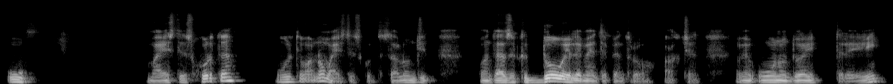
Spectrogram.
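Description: Man, teacher, classroom lecture, explanatory, husky. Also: deep voice, sing-song, warm tone. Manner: explanatory, checks understanding with "nu?".

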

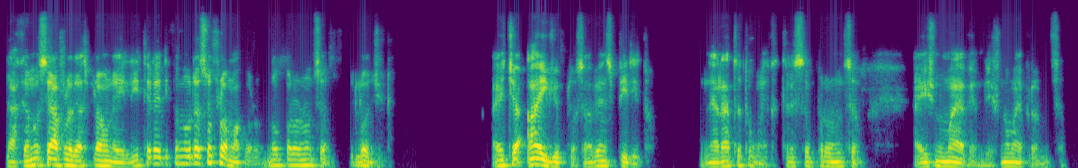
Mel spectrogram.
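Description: A man teaching a class, explaining step by step in a conversational way with quick asides. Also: deep voice, expressive, slightly rough. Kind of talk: classroom lecture.

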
